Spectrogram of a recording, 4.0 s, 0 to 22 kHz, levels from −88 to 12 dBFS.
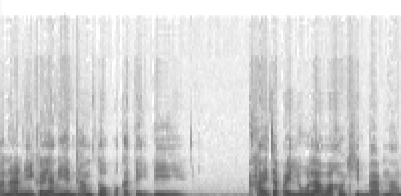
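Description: Across the whole speech clip there is plainly audible Opus compression damage, likely from encoding at a low rate in the codec's music-oriented mode, consistent with roughly 24 kbps. The bandwidth stays full, extending to about 20.2 kHz, but with too few bits the encoder fills bands from folded lower content or noise. The result is a rough, grainy texture over the voiced sounds, with little of the swirling heard from MP3.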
